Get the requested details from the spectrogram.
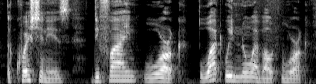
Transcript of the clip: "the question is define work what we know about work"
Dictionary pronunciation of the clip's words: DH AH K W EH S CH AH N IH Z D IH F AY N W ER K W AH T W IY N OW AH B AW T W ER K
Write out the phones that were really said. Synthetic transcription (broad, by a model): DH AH K W EH S CH AH N IH Z D IH F AY N W ER K W AH T W IY N OW AH B AW T W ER K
